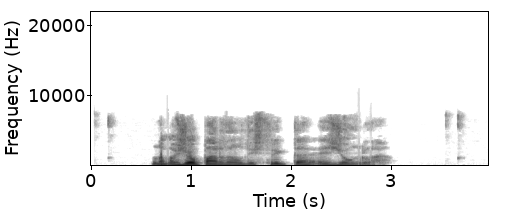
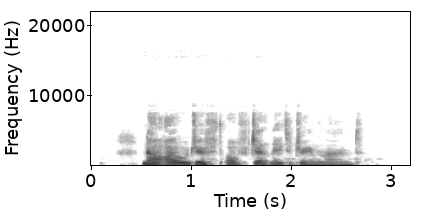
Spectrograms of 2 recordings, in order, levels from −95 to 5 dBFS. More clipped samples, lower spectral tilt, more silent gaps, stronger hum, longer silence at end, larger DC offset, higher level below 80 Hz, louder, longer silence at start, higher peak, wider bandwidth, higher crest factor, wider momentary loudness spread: neither; about the same, -6.5 dB/octave vs -6 dB/octave; neither; neither; first, 1.05 s vs 0.5 s; neither; first, -48 dBFS vs -74 dBFS; first, -20 LUFS vs -29 LUFS; about the same, 0.6 s vs 0.5 s; first, 0 dBFS vs -14 dBFS; about the same, 7.8 kHz vs 8 kHz; about the same, 20 dB vs 16 dB; about the same, 17 LU vs 16 LU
